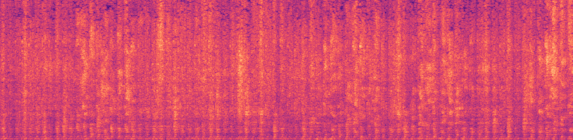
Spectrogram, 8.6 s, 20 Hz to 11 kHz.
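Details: 1966 Ford Fairlane gasser, 503 ci big-block Ford (429 D0VE block) first start after sitting for years, open headers: very loud fast idle with choppy lope, firing steadily without missing; normal fast idle.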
